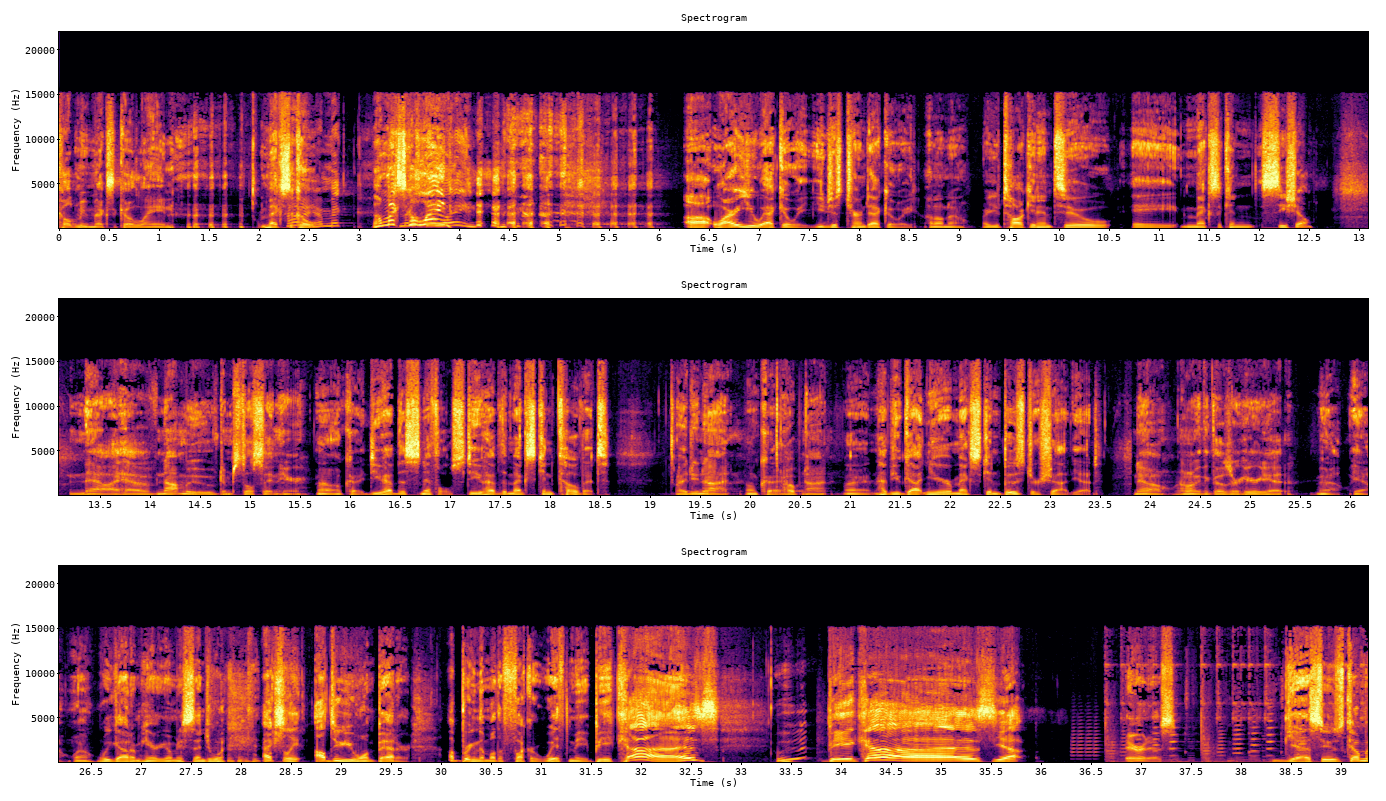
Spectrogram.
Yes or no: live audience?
no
